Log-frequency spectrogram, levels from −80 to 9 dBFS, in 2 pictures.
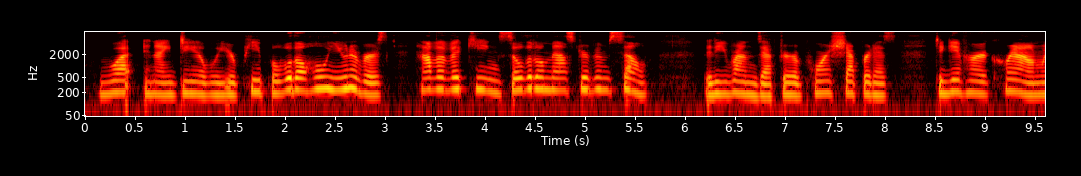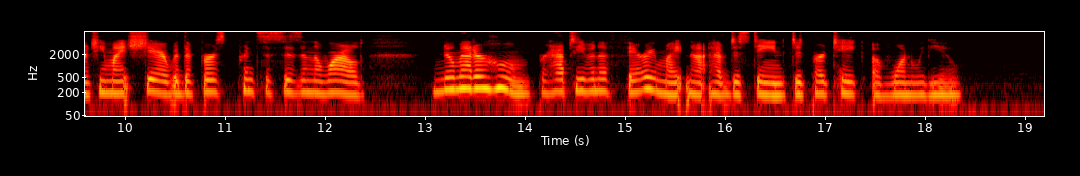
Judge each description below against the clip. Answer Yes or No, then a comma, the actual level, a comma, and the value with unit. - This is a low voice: No, high, 200 Hz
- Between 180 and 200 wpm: Yes, average, 185 wpm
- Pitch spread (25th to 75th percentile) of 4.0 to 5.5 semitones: Yes, average, 4.3 semitones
